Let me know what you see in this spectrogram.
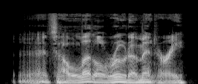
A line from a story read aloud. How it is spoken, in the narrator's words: Belden growled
